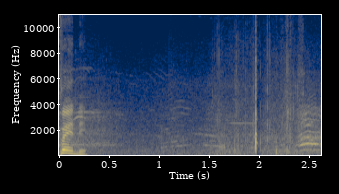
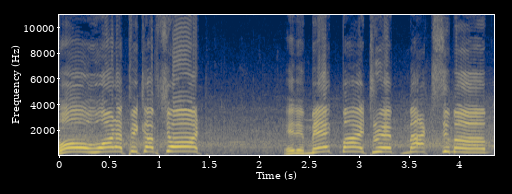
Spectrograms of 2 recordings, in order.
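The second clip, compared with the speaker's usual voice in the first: excited cricket commentary; 5 semitones higher, much slower than usual. Real, not acted. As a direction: stretch out the big six call. Six called live. (ఉత్సాహంగా six వ్యాఖ్యానం)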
